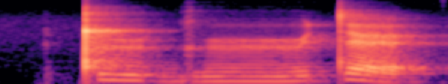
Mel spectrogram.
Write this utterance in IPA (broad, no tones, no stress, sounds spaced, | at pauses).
ǃ ʉ ɡʱ ʉː t ɛ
